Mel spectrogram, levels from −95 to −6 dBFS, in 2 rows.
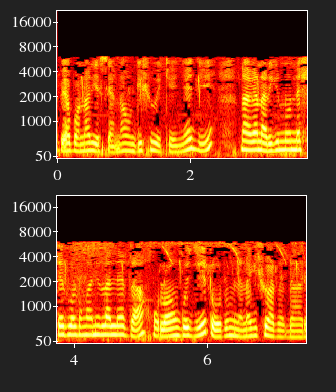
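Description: From the start to the end of the clip the speech carries plainly audible MP3 compression damage. Nothing comes through above about 6.1 kHz, so the top end is sliced off and the sibilants lose their air. The rest has that watery, swirly quality you get when an encoder runs short of bits and weak frequency lines drop in and out from frame to frame. It likely comes from a low bitrate, something around 24 kbps.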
